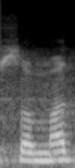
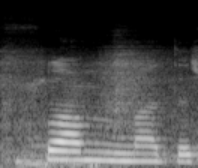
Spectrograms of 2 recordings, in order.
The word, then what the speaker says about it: صمد: پیچھے زبر ہے، اور اس کو سمد نہیں پڑھنا، صمد صاد پڑھنا ہے، اور دال پہ پھر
